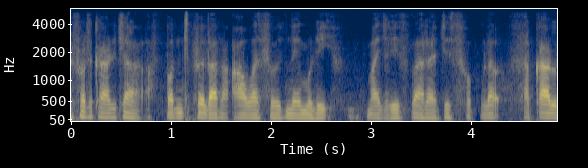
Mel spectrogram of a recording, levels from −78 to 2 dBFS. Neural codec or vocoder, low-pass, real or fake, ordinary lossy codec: codec, 16 kHz in and 24 kHz out, 0.6 kbps, FocalCodec, streaming, 4096 codes; 5.4 kHz; fake; none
